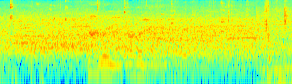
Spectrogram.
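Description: Basketball arena crowd noise during live play: a steady murmur from the crowd, with a basketball bouncing on the hardwood court.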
